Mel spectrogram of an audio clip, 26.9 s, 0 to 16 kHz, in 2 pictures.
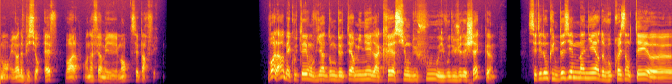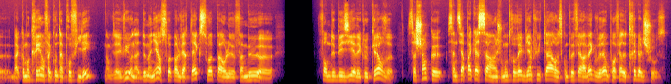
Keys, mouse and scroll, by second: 0.5 f, 1.1-8.1 middle drag.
